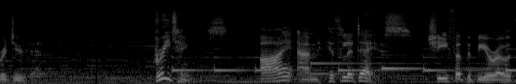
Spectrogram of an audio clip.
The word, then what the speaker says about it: Hythlodaeus: I am Hythlodaeus, Chief of the Bureau of the Architect. Wow. Hythlodaeus. That's a correct pronunciation.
